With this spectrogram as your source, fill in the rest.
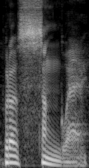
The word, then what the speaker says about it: Purosangue: We got I cannot pronounce that Purosangue. Purosangue. Purosangue.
